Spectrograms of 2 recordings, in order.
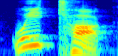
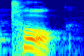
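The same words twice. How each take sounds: First: "talk" with an open American vowel; American pronunciation. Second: "ঠোক" with a rounded British "o"; British pronunciation. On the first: Teacher showing learners the American sound, open-vowelled "talk". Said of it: "এটা আমেরিকার উচ্চারণ". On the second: Teacher contrasting British speech for learners, rounded-vowel "ঠোক". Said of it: "ব্রিটিশরা বলে". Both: Shown as a demonstration.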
